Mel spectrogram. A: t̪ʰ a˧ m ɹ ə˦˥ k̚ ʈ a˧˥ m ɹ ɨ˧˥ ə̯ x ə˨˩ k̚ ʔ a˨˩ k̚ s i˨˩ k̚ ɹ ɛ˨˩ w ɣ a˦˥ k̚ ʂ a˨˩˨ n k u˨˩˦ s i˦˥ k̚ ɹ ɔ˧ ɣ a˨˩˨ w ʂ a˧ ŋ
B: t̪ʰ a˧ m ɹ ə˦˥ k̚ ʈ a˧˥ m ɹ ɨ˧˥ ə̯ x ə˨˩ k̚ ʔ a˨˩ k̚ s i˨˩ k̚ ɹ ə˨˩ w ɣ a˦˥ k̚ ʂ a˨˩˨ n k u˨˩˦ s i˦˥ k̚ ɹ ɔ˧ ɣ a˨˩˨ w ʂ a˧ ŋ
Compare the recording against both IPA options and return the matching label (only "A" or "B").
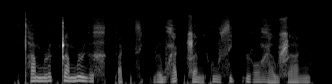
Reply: B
